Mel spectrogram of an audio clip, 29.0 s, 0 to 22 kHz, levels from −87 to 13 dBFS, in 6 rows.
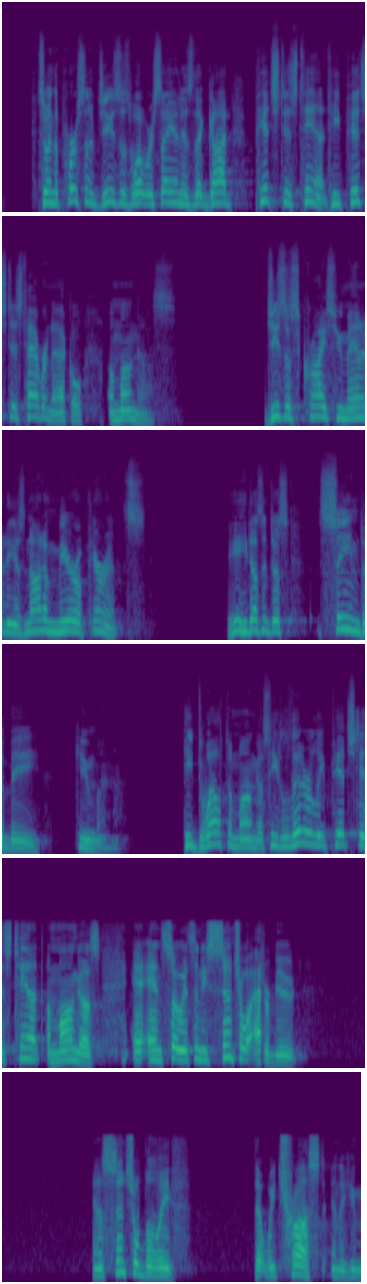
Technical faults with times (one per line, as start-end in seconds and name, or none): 10.89 compressed frames skipped
19.21-29.00 input switched to a poorer device
22.80 compressed frames skipped
26.41 compressed frames skipped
